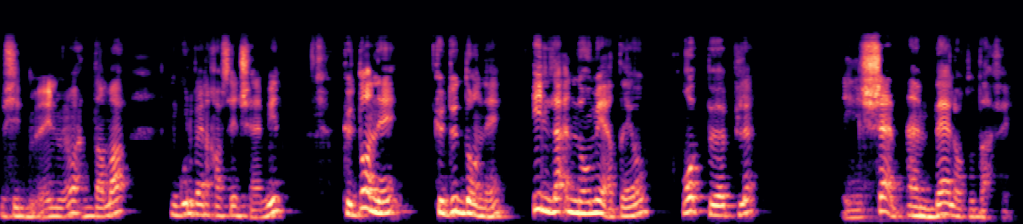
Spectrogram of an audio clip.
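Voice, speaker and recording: A man's voice: fairly high pitch, animated, moderate pace, husky. A man with a Moroccan accent teaching an exam revision lesson, explaining patiently and checking in with frequent "ok".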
